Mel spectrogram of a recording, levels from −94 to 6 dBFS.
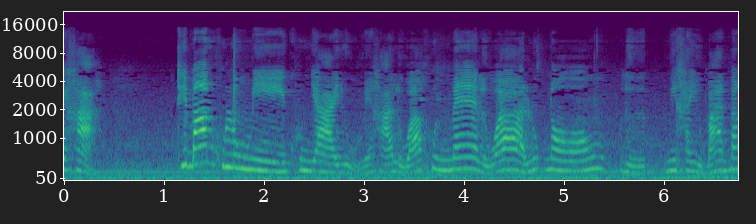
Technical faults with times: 0.00-6.75 HE-AAC compression

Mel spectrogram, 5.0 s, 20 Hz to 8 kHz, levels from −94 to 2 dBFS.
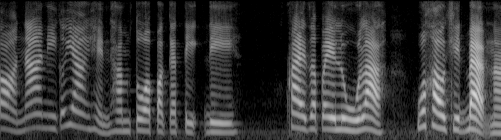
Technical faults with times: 0.14-5.01 automatic gain rising

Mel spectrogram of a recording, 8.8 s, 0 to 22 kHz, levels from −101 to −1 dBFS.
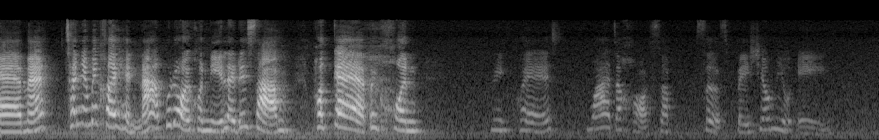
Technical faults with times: none

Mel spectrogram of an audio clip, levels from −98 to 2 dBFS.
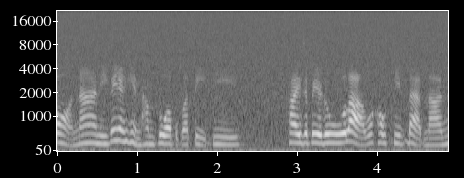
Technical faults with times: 0.00-4.89 low bit depth with dither

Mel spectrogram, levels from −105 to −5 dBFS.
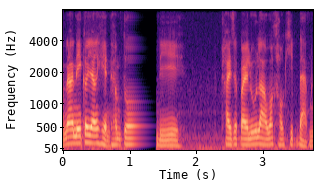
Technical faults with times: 0.76-0.80 short concealed packet loss
0.98-1.42 long network dropout

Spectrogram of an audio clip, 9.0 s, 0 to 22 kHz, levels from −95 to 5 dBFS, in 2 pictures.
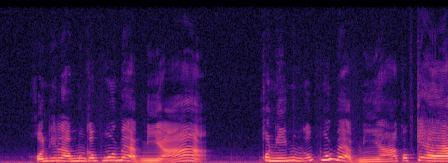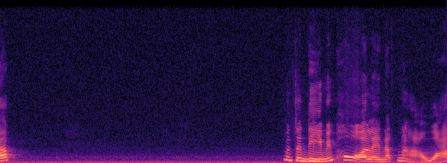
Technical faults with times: none

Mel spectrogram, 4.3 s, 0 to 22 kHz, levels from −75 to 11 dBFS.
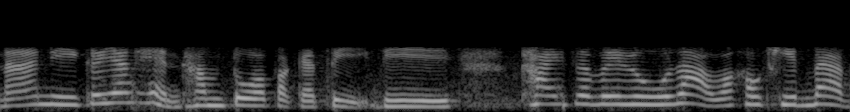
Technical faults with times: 0.00-4.25 gain pumping
0.65-0.71 VoIP packet loss concealed by the speech codec
2.77-2.83 VoIP packet loss concealed by the speech codec

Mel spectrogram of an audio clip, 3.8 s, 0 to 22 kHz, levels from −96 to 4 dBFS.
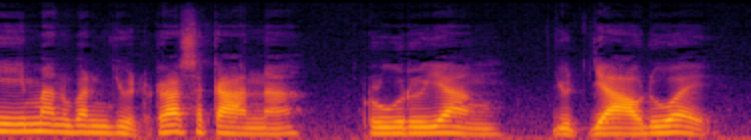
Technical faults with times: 2.46-2.53 damaged data in a compressed stream

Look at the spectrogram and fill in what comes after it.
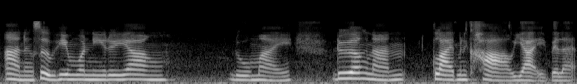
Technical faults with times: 0.00-5.78 Nellymoser compression

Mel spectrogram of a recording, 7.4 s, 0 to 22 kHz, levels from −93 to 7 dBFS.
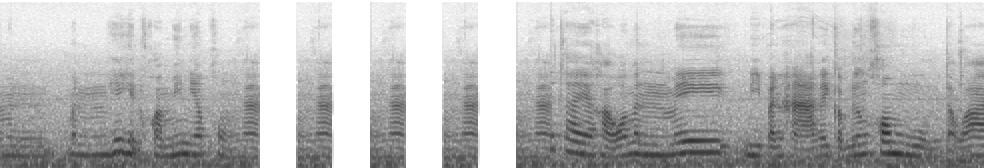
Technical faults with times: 1.94-4.13 stutter with silent gaps

